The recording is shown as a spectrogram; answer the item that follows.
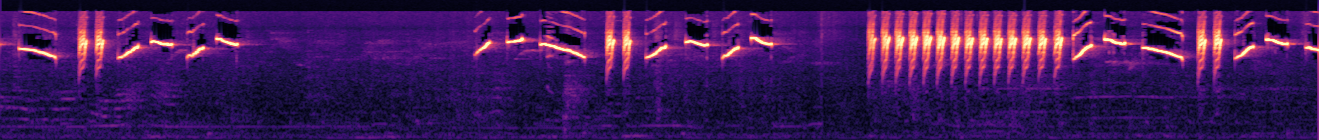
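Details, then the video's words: Sunbird singing high, thin, sharp twittering phrases in short bursts, then a fast, even trill of about a dozen notes a second, over a faint low hum. "KOLIBRI WULUNG GACOR"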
